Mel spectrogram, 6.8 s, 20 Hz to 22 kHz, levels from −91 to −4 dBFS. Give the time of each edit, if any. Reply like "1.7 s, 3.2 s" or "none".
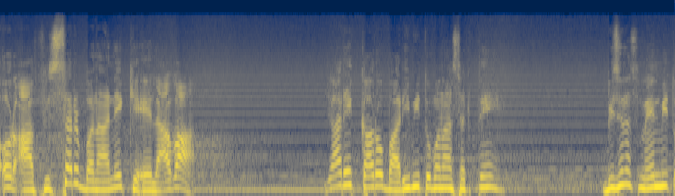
none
